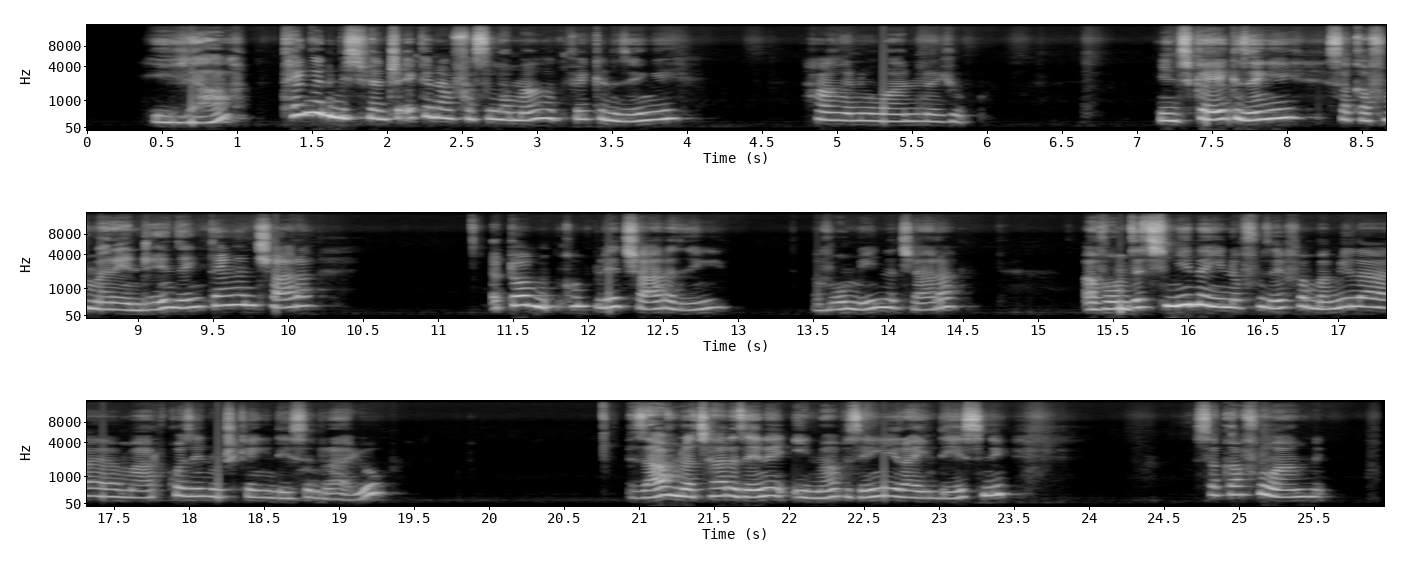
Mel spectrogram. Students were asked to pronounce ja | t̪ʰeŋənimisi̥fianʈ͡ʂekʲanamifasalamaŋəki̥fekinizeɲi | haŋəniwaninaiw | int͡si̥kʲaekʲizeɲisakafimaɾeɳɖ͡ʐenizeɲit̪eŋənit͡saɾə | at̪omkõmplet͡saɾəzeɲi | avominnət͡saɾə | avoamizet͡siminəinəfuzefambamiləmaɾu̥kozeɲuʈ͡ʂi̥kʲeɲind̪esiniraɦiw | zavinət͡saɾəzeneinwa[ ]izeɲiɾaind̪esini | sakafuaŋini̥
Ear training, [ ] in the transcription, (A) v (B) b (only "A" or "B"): A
